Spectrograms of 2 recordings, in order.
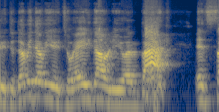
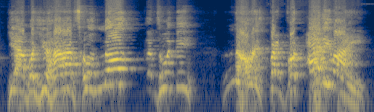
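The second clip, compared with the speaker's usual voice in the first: higher, loud angry shouting; furious rant; 9 semitones higher, 5 dB louder than usual. Real, not acted. Podcaster shouting at the boss, furious. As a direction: tear into him, all fury.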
